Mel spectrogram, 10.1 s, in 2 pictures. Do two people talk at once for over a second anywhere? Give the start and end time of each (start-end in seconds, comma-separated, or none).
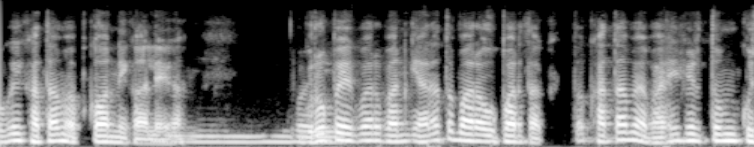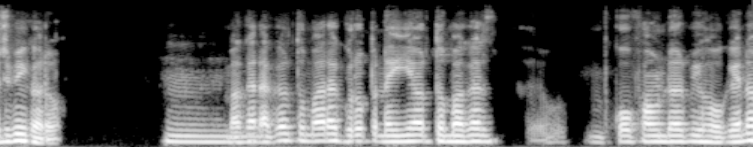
none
